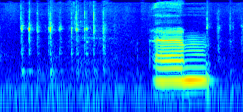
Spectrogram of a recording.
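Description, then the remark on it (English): Quick, irregular clicks of someone typing on a laptop keyboard that does not work, fairly light, followed by a loud, steady electronic beep lasting about half a second. “This keyboard doesn't work at all.”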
